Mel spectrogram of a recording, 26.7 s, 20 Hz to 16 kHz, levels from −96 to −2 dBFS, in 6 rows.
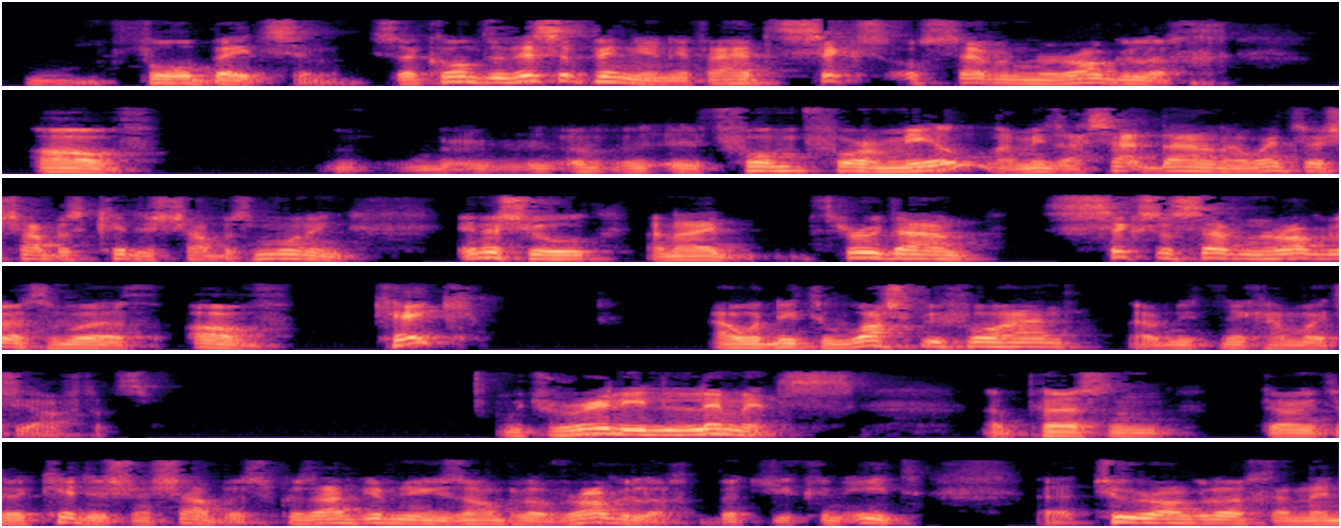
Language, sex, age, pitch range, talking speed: English, male, 50-69, 100-130 Hz, 195 wpm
